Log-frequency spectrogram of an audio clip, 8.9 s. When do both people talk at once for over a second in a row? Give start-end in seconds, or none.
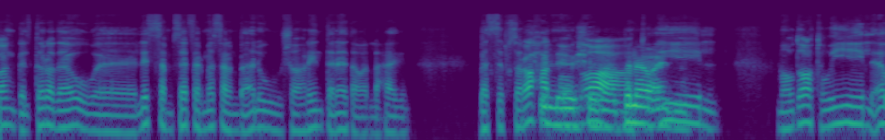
5.2-6.9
